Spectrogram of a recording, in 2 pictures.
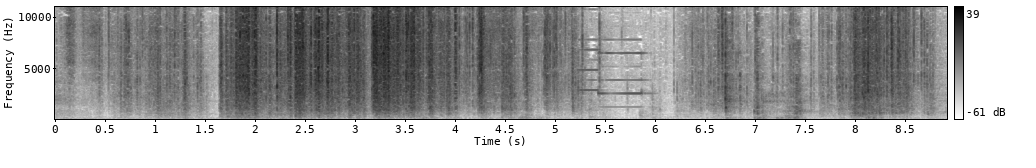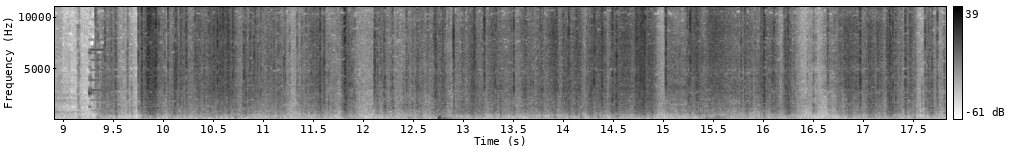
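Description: Parchment paper rustling and crinkling in irregular stretches as it is handled and pressed over a towel.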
